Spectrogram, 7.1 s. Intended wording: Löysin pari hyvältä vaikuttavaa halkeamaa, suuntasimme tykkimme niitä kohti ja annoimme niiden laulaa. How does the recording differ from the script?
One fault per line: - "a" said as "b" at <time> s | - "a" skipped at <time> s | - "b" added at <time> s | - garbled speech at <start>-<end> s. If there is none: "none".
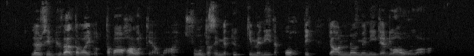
- "pari" skipped at 0.8 s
